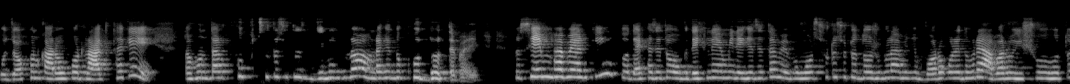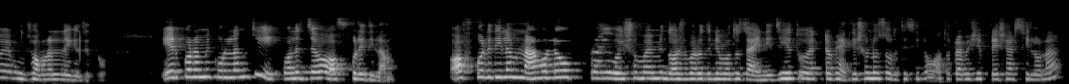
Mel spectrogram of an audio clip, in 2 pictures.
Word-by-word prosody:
যখন 240 +6 -3
কারো 260 0 +5
উপর 285 +1 -1
রাগ 235 0 +7
থাকে 360 +7 -1 0.5
তখন 265 +3 0
তার 300 0 +2
খুব 370 -1 -3
ছোট 345 0 -8
ছোট 345 0 -10 0.2
জিনিসগুলো 300 +5 0
আমরা 295 -2 +1
কিন্তু 305 0 -2
খুঁত 320 -3 +2
ধরতে 280 0 +1
পারি। - - -7 0.4
তো - - -8
same 360 0 +8
ভাবে 350 0 +6
আরকি। 335 +6 -5 0.2
তো - - -7
দেখা 260 +3 -1
যেত 290 +1 -5
ওকে 275 -1 -1
দেখলেই 300 +3 -2
আমি 300 - -3
রেগে 275 0 +1
যেতাম। 340 +4 -3
এবং 275 0 -4
ওর 285 - -3
ছোট, 330 - -14
ছোট 335 -1 -8
দোষগুলো 285 +1 -2
আমি 290 - -3 0.2
বড় 250 +3 +1
করে 290 0 -1
ধরে 300 +3 0
আবারও 260 +2 +1
issue 275 +2 -7
হতো 270 +3 -4
এবং 275 -2 -4
ঝগড়া 235 -1 0
লেগে 200 -3 -5
যেত। - - -20 0.7
এরপর 320 +2 +3
আমি 345 0 +4
করলাম 330 +1 +1
কি 450 - 0 0.2
college 265 +1 +1
যাওয়া 290 0 +4
off 240 0 -5
করে 245 -2 +2
দিলাম। - - -5 0.7
Off 305 - +3
করে 335 -1 +2
দিলাম 335 0 +4
না 265 - +9
হলেও 315 +2 +3 0.3
প্রায় 280 -1 -1
ওই 260 - +3
সময় 280 0 0
আমি 280 - 0
১০ 250 0 +2
১২ 255 0 +2
দিনের 255 0 0
মতো 255 +1 -1
যাইনি। 215 -1 -1
যেহেতু 270 +1 +3
একটা 255 0 -5
vacation 250 +1 -3
-ও - - +2
চলতেছিল, 255 +1 -8
অতটা 245 0 -5
বেশি 245 +1 -4
pressure 245 0 -5
ছিল 230 -2 -7
না। 295 - -4
280 Hz, 215 wpm, -23 LUFS, 255-310 Hz, 0.7 s, না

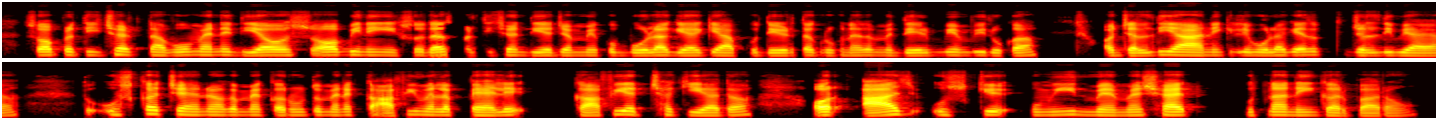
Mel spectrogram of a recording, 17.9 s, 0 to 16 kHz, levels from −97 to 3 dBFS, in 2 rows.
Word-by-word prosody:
100% 160 +1 0
था 150 - +1
वो 160 - -4
मैंने 165 0 -1
दिया 150 +1 +2
और 155 0 +1
100 155 +1 +2
भी 170 -1 -1
नहीं 155 -1 -1
110% 150 +1 -3
दिया 145 +1 0
जब 145 - 0
मेरे 145 0 -7
को 150 - -7
बोला 145 +1 +2
गया 145 -1 +1
है 140 - 0
कि 150 - -2
आपको 135 - -11
देर 135 0 0
तक - - -2
रुकना 140 0 -9
है 145 - -6
तो 150 - -6
मैं 140 - -9
देर 140 0 -1
में 150 -1 -3
भी 155 +1 -6
रुका 140 +1 -3 0.5
और - - +1
जल्दी 140 +6 +1
आने 150 +1 +2
के - - -17
लिए 150 - -4
बोला 150 +1 -3
गया 155 +1 0
तो 165 - -9 0.2
जल्दी 145 0 -2
भी 145 -1 -2
आया। 130 +1 -1 0.4
तो 400 - -11 0.2
उसका 210 -1 +1
चयन 165 -3 +2
अगर 160 0 -3
मैं 160 - +1
करूँ 155 +1 -2
तो - - -4
मैंने 155 +1 -1
काफ़ी 180 0 +2
मतलब 160 -1 0
पहले 150 +2 +3 0.4
काफ़ी 185 0 +3
अच्छा 175 -1 -2
किया 145 -2 +1
था। 160 +4 -4 0.4
और 160 +1 +7
आज 185 +1 +9 0.2
उसके 345 - -3 0.2
उम्मीद 160 +2 -5
में 150 -1 +4
मैं 155 - +2
शायद 160 -1 +9 0.4
उतना 160 +1 +1
नहीं 150 -1 -1
कर 140 -3 -1
पा 125 - 0
रहा 125 +1 -9
हूँ। 135 +6 -22
150 Hz, 230 wpm, -26 LUFS, 145-160 Hz, 0.5 s, आज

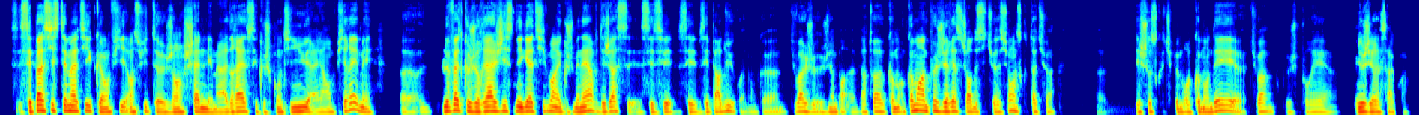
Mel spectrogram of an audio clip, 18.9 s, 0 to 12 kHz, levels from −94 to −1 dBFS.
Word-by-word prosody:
c'est - - -20
c'est 130 - +3
pas 160 +2 +8
systématique, 150 -2 +3
enfi 115 +4 0
ensuite, 120 +1 -4
heu, 100 -1 +1
j'enchaîne 110 +2 +1
les 100 - -1
maladresses 115 +7 0
et - - -7
que 110 - -9
je 90 - -11
continue 125 +4 +2
à 90 - -8
et 100 - -7
empirer 110 - -2
mais, 110 -6 -1 0.4
heu, - - -9 0.5
le 135 +1 +6
fait 160 0 +5
que 135 - +3
je 120 - +4
réagisse 140 +3 +4
négativement 135 +1 +3
et 120 - +1
que 110 - -9
je 110 - -9
m'énerve 135 +3 +3
déjà 135 +4 0
c'est 140 - -10
c'est 110 +2 -4
c'est 110 +2 -3
c'est 110 -1 -5
c'est 115 +1 -4
perdu 125 +5 -2
quoi, 105 -3 -19
donc, 105 -1 -18
hem, 105 0 -12
tu - - -21
vois, 125 -1 +1
je 105 -3 -7
je - - -10
viens 110 -1 -2
par 105 -1 -9 0.2
vers 110 -1 -7
toi. 125 -1 -2
Comment 115 +1 -2
comment 155 +5 +4
un 150 - +4
peu 145 +3 +1
gérer 130 +1 +3
ce 125 - -10
genre 120 -1 0
de - - -3
situation? 110 +5 -5
Est-ce 130 - -5
que - - -34
toi 120 - -4
tu 110 - -14
as, - - -8
heu, 115 - -14 1.1
des - - -4
choses 115 +1 -5
que - - -27
tu - - -18
peux 105 - -4
me 105 - -3
recommander, 120 +9 0
heu, - - -7
tu - - -26
vois, 125 0 -3 0.2
où 105 - -12
je 100 - -17
pourrais, 110 0 -9
heu, 100 - -14 0.3
mieux 120 - +6
gérer 115 -2 +1
ça, 105 +1 -8
quoi? 100 0 -25
115 Hz, 255 wpm, -23 LUFS, 110-135 Hz, 1.1 s, pas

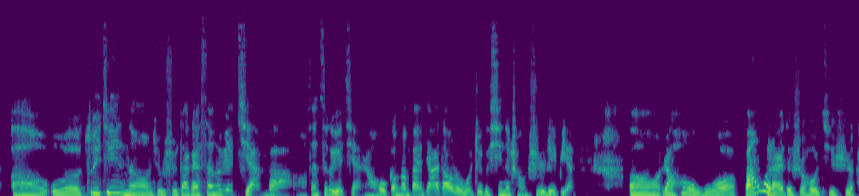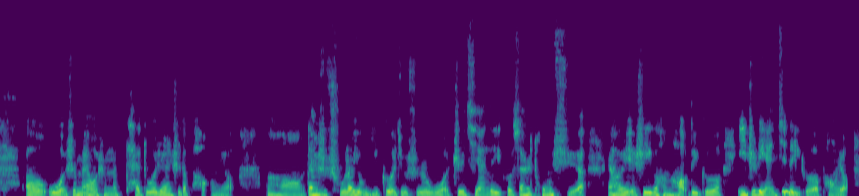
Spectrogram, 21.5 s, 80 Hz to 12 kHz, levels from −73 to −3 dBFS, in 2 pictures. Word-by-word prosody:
呃， 235 - -1 0.4
我 205 -2 +2
最 300 +9 +1
近 335 -3 0
呢， 190 -2 +2
就 210 +2 -2
是 220 +1 -3
大 230 +1 0
概 235 0 +3
3 250 +2 0
个 265 - -1
月 260 -1 -4
前 200 -7 0 0.2
吧， 205 +2 -2 0.2
啊， 190 -1 -16
3 235 0 -3
4 285 +3 -5
个 235 - +1
月 170 -5 +3
前， 160 - -6
然 175 - -8
后 185 +1 -3
我 175 - +2
刚 205 +4 -1
刚 215 0 0
搬 215 0 -1
家 220 0 -1
到 220 -1 +2
了 190 -3 0
我 160 -2 -2
这 195 +4 -3
个 205 - -3
新 220 +3 -1
的 230 - +1
城 175 -4 -6
市 - - -1
里 165 -5 +1
边。 - - -4 0.7
呃， 175 -1 +3
然 175 0 +4
后 285 +4 0
我 165 -5 +1
搬 265 +3 +7
过 400 0 +4
来 155 - +4
的 180 +3 +2
时 180 -3 -3
候， 175 0 +3
其 180 +3 -4
实， 205 -1 -2 0.4
呃， 180 -2 +4
我 165 -3 +2
是 225 - -2
没 190 -4 +2
有 190 -2 +2
什 195 -1 -5
么 160 0 -4
太 195 - -2
多 185 0 +1
认 195 -1 +2
识 200 - -4
的 - - -1
朋 - - -10
友， - - -7 0.5
呃， 160 -3 -3
但 215 0 +6
是 225 - -1
除 180 -5 -3
了 200 +2 +6
有 190 - +2
一 - - -4
个 195 -4 +1
就 - - -4
是 165 -1 -2
我 160 - -1
之 195 0 0
前 165 -7 -3
的 165 - +2
一 170 - +2
个 170 0 -2
算 195 +3 +1
是 - - +2
同 190 -1 0
学， 215 - -2 0.3
然 170 +2 +1
后 190 - +3
也 180 - +2
是 180 +1 0
一 175 - +6
个 195 - +2
很 185 -2 -2
好 210 - +2
的 170 - 0
一 160 - +1
个 160 -1 +1 0.2
一 250 - +4
直 215 - 0
联 205 - +3
系 380 - +2
的 370 - +6
一 - - -1
个 - - -1
朋 - - -6
友。 - - -1
195 Hz, 280 characters per minute, -24 LUFS, 175-215 Hz, 0.7 s, 搬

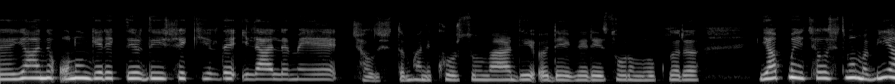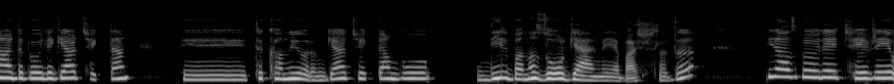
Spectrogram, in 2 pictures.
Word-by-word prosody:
yani, 290 +2 +6
onun 285 0 +6
gerektirdiği 275 -1 +1
şekilde 270 -1 -4
ilerlemeye 235 0 -7
çalıştım. 185 +2 -11
Hani, 210 -2 -6
kursun 210 0 -7
verdiği 210 0 -3
ödevleri, 200 -1 -3
sorumlulukları 210 0 -8 0.6
yapmaya 290 +2 +4
çalıştım 290 +2 0
ama 255 -6 +5
bir 285 - +4
yerde, 295 -4 +4
böyle, 275 -1 +3
gerçekten, 270 -2 -2 0.5
eee, 215 -1 -5
tıkanıyorum. 255 -7 +2
Gerçekten 270 0 -2
bu 270 0 -1 0.6
dil 275 -1 +5
bana 245 +3 +4
zor 260 -1 +4
gelmeye 180 -7 -3
başladı. 185 - -6 0.8
Biraz, 350 -1 0
böyle, 320 -2 +1
çevreye 290 0 +1
255 Hz, 100 wpm, -25 LUFS, 215-280 Hz, 0.8 s, yani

